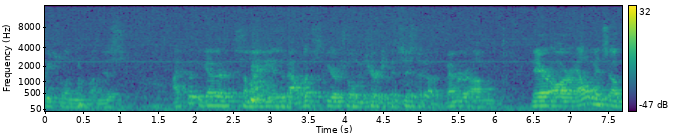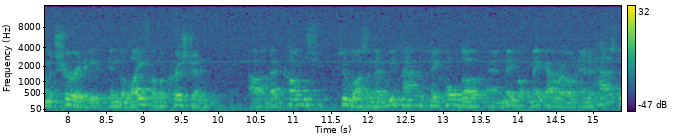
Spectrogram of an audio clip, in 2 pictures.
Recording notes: Recording volume is low until about the 5:30 mark.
